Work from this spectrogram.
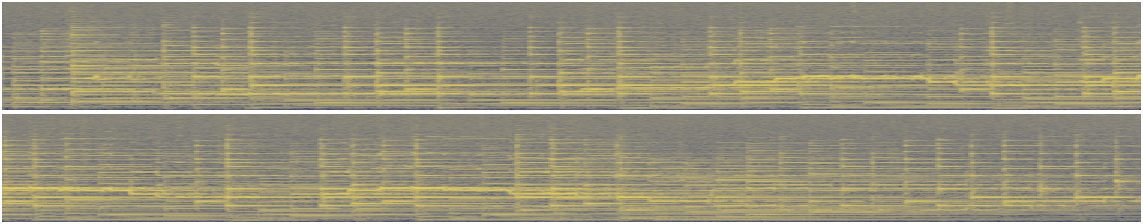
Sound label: background music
